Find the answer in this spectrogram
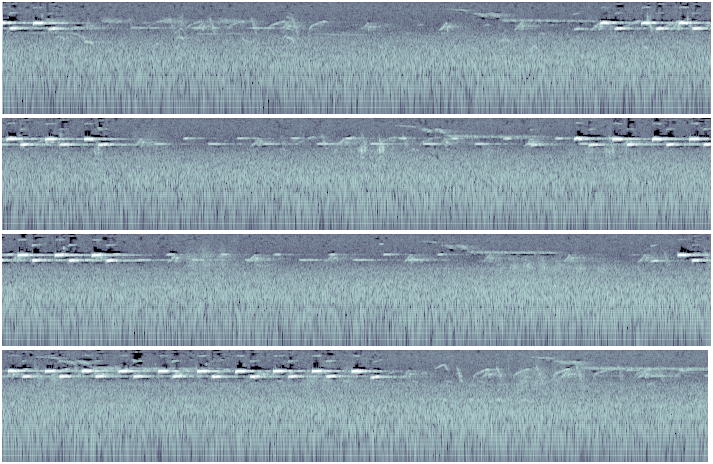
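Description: Songbird calls over a steady background hiss: a rapid series of bright paired notes repeated in bouts about every seven seconds, with softer downward-slurred whistles in between.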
